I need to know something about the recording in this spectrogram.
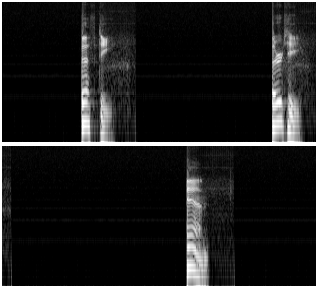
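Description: A man speaks in short bursts over a headset microphone.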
